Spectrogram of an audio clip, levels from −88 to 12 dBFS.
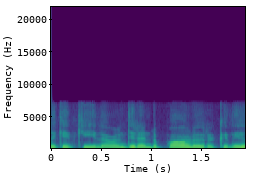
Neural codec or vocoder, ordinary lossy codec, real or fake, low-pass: codec, 16 kHz, 0.3 kbps, FocalCodec; none; fake; 7.2 kHz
